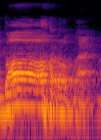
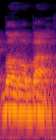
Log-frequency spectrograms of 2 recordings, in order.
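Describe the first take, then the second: First: Doroba with the vowel drawn out long, slowly. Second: Doroba with a short, clipped first a; short vowel. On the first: Teacher showing the lengthened harokat in doroba, drawn out slowly. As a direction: stretch the fathah in doroba, doroobaa, slow. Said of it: "Kemudian kalau dipanjangkan". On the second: Teacher showing the short fathah in doroba, kept short. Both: Shown as a demonstration.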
